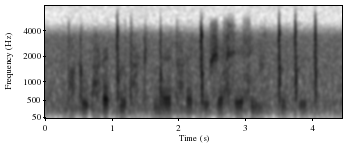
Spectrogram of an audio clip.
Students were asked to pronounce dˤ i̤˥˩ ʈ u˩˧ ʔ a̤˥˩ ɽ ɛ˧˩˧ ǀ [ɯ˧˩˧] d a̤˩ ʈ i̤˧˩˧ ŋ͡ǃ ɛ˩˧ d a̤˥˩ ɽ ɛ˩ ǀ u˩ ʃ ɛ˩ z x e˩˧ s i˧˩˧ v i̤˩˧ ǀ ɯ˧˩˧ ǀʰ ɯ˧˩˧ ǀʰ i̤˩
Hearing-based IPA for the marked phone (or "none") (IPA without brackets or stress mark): ɯ˧˩˧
